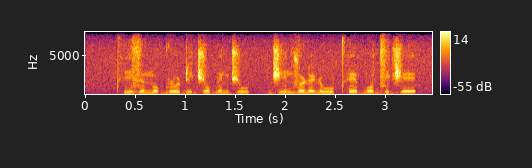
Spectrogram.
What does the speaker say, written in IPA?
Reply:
t̪ʰ i z ɨ n̪ o ɡ ɹ u ɖ i d͡ʒ o b e n d͡ʒ u | d͡ʒ i n z o ɳ e ɳ u t̪ʰ e b o d͡z i d͡ʒ e

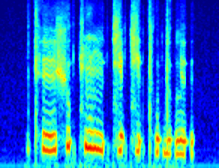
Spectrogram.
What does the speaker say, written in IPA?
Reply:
tʰ e˦ ɪ̯ ʃ ʊ˦ ʔ t͡ɕ ũ˦ ŋ ɪ˦ ʔ t͡ɕ ɛ˦ ʔ t͡ɕ ɪ˦ ʔ tʰ ʊ˦ ʔ d ʊ˦ ʔ l ɪ˦ ʔ

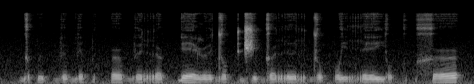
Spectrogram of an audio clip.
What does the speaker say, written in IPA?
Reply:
ɡ ə p ɨ p b ʏ b e p | ə˞ b ʏ r ə˞ k ɠ e ɭ ʏ d o k d͡ʒ ɨ ɡ ə˞ r ɨ r d o p o j r e j o k | x ə˞

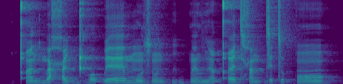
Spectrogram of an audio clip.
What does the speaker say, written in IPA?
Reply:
qʼ ɛ̃ d m ɛ ħ i b ɖʱ ɔ ɓ ɛː m õ s õ d p i b p ɛ̃ v ĩ qʼ i d ħ ɛ̃ b d ɛ t o k ɔ̃

